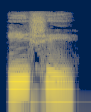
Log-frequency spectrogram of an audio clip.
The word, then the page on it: ಇಸಿ: Kannada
